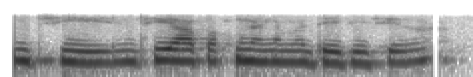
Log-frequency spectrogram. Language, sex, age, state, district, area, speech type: Hindi, female, 18-30, Madhya Pradesh, Katni, urban, conversation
